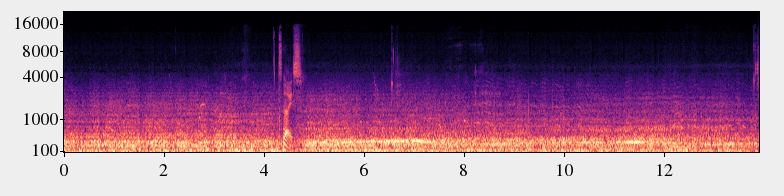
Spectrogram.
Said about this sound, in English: There's a plane overhead. I don't know if you can hear that. Anyway, yeah, so I'm at this park.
